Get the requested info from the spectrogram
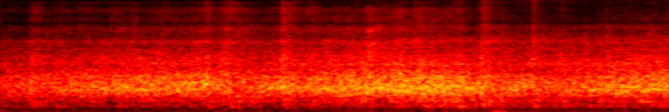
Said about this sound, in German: Ist da das Fenster offen? Nee, das ist, ähm, da habe ich mich zwischen die Abteile gestellt. Ah, da, wo die, ähm, wo diese, diese Blech, Dinger aufeinander knallen und du halt direkt unten in die Weichen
